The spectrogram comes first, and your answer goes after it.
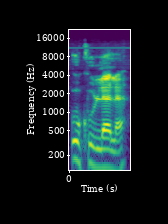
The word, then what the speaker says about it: ukulele: So I bought a ukulele, an ukulele, is apparently the correct pronunciation.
